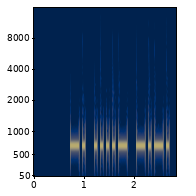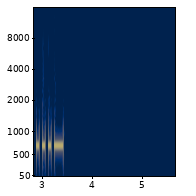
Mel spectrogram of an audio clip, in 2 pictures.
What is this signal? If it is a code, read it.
Morse code, heard as a keyed tone, about 20 wpm, 700 Hz. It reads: N4CV
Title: USA Call Signs - 4 Characters - Repeated 3x - 20wpm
